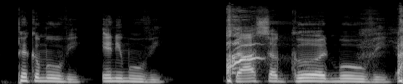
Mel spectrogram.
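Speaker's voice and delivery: put-on, deep, bad Boston accent. Quoting a movie line for others to name, in a Boston accent. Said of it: "it sounds Boston".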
